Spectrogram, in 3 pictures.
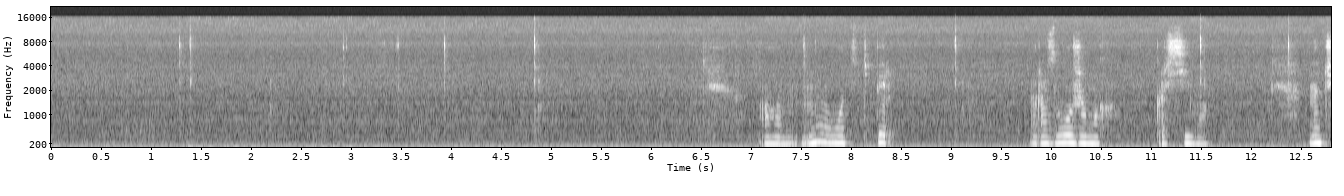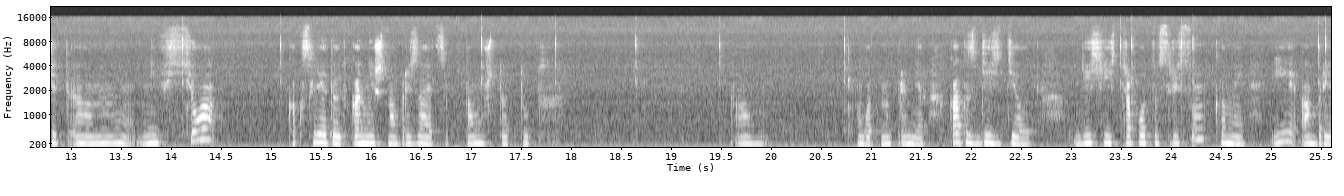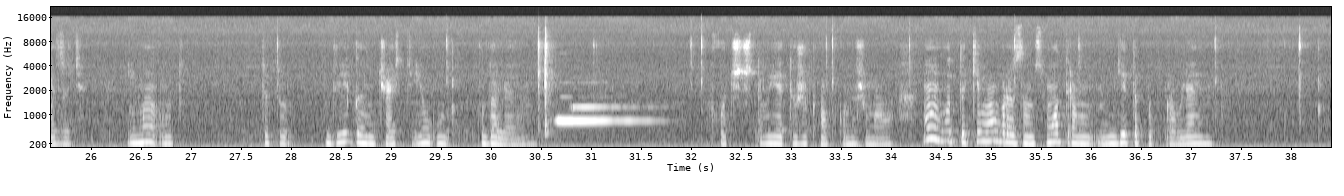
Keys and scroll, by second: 3.5 F9, 30.5 Return, 38.2 F9.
